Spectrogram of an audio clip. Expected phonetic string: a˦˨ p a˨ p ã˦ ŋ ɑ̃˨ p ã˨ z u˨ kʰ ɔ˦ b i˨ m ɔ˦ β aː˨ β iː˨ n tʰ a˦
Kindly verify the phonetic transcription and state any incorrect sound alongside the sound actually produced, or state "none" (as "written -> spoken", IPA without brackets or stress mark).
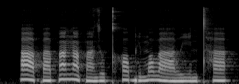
ɑ̃˨ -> ã˨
